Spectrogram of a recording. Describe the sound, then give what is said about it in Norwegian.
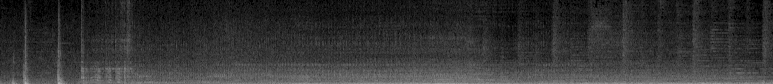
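A couple of sharp clicks like a car door, then the engine of a long limousine turns over and settles into a steady low rumble as the car drives off, continuous. “Og så setter de seg I bilen og kjører av gårde.”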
